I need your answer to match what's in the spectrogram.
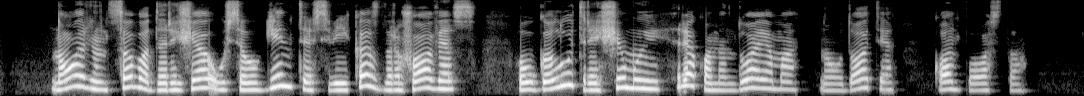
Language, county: Lithuanian, Kaunas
